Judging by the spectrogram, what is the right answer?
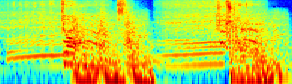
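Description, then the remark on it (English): Two loud chainsaw revs within a song, after a single synth stab, each a harsh, rising mechanical roar lasting about a second, with a brief gap between them and a faint voice underneath. “And then there's two chainsaw revs.”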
